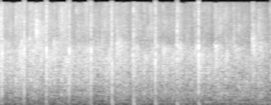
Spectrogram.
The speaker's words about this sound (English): So please give them a round of applause for their volunteer service.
